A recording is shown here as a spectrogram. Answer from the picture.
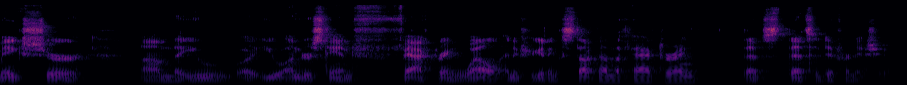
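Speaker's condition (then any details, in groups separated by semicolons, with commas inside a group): No condition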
